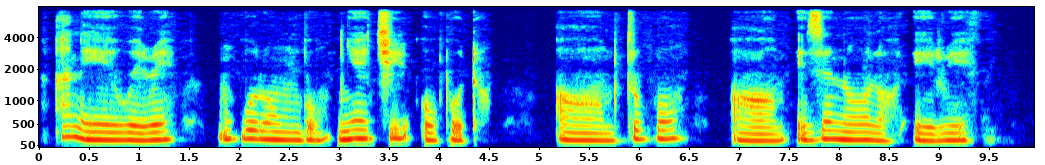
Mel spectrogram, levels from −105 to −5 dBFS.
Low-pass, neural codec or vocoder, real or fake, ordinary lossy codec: 7.2 kHz; none; real; none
